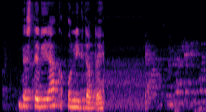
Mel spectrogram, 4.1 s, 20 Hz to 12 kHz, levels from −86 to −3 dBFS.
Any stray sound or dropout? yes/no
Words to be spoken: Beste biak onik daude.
no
